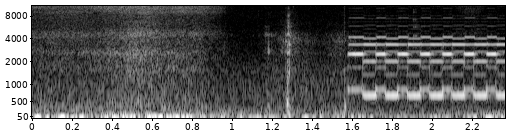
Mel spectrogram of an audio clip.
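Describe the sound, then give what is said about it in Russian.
A telephone rings in a home hallway. A warbling electronic ring starts partway through, after a stretch of hiss, and continues steadily to the end. “Сам Гена ушел в прихожую к телефону.”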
